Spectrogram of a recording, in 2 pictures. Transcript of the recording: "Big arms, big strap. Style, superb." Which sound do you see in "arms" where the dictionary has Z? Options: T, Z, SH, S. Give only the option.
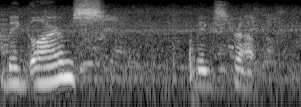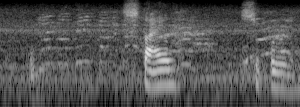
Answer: S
